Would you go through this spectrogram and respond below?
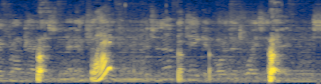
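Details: Shih Tzu named Annabelle, a female dog seeking her owner's attention indoors, gives four short vocal bursts: brief yelp-like sounds and one longer whiny tone that rises then falls, separated by quiet pauses.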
